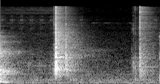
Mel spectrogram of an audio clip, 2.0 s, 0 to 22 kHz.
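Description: Two sharp mechanical clicks about a second apart from the piano-type transport keys of a Sharp QTY1 cassette boombox, as the fast-forward is engaged and then stopped.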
